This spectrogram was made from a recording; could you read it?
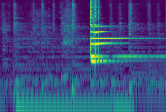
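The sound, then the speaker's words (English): A single bright clink of glasses touching in a toast, its ringing tone lingering for about half a second over a steady low background hum. “Cheers to all the above.”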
